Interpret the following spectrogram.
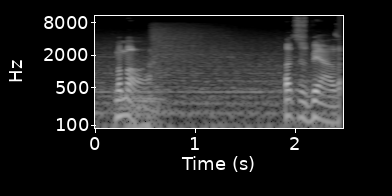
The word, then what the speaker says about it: Momoa: if Jason Mamoa or how do you say it is it Mamoa or is it uh Momoa Momoa let's just be honest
